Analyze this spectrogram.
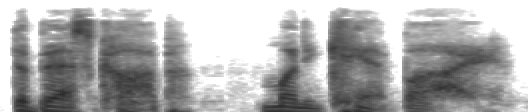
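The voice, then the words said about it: Dramatic movie trailer voice. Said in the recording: “in my best movie trailer voice”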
